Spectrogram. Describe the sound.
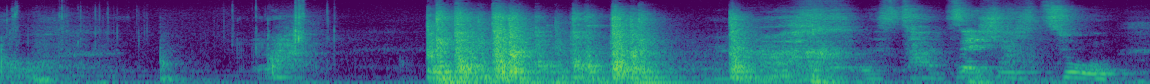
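Someone locked inside a church rattles and tugs at the locked door, a few quiet knocks followed by louder, repeated bangs and jolts of the handle and frame, with low voices mixed in.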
